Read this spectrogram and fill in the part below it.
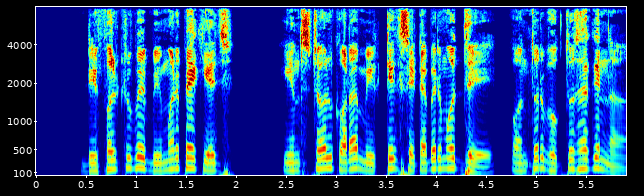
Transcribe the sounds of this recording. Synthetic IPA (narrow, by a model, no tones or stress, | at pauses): ɖifʰolʈɾupeɾbimaɾpɛked͡ʑ | insʈolkɔɾamik̚ʈikseʈap̬eɾmod̪ʱːeɔnt̪oɾbʱuk̚t̪ot̪ʰakenːa̰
